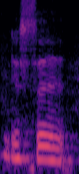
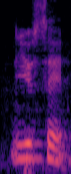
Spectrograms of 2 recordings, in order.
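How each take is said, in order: The two takes are said the same way.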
